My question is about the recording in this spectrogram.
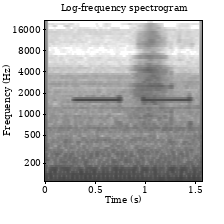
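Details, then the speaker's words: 2002 Toyota Land Cruiser Prado, 5VZ engine, freshly overhauled, idling with the brake pressed and not in reverse: a repeating high single-tone beep, about half a second on and off, as the reverse light and camera also come on. False reverse warning; cause not yet found. "You can see it turns on the reverse camera. Turns on the reverse light and buzzer."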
